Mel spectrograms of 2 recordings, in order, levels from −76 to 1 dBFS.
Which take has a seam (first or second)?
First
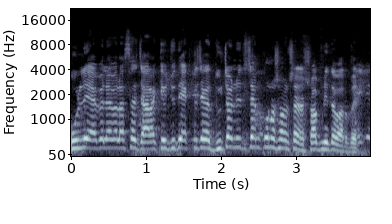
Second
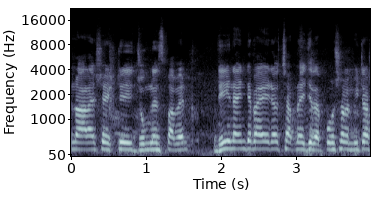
second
